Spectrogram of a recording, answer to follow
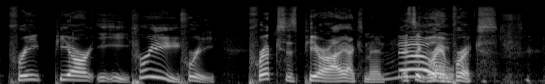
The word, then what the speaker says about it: Prix: Man, it's spelled Prix. That's Prix. It's Prix. It's French. No, it's Prix. Pree.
